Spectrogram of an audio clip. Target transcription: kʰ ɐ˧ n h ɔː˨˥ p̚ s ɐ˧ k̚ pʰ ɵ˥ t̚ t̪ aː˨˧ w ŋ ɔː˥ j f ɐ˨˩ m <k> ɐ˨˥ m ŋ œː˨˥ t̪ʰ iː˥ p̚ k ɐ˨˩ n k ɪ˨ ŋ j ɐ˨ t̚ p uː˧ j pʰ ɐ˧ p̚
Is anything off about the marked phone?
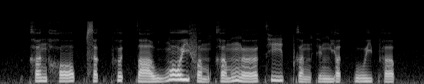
yes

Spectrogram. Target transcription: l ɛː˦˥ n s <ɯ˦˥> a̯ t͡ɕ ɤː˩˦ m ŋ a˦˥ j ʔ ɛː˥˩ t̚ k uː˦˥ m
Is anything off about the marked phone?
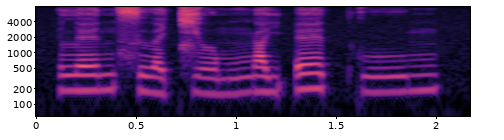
yes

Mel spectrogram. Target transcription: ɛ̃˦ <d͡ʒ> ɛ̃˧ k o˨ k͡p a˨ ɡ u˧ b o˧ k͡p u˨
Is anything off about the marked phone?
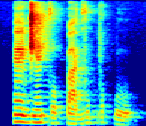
no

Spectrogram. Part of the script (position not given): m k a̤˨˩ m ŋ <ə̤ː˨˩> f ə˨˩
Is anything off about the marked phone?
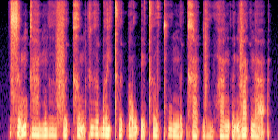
no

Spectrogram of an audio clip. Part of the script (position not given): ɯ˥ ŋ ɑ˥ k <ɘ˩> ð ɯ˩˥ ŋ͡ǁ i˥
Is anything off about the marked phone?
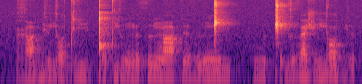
yes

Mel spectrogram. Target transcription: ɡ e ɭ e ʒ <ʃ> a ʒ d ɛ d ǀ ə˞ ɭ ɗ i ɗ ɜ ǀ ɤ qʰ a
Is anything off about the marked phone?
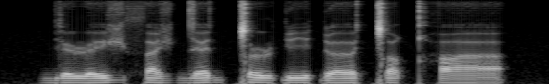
yes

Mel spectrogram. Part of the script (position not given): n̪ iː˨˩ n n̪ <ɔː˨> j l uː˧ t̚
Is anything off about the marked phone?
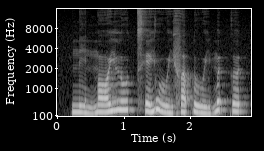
yes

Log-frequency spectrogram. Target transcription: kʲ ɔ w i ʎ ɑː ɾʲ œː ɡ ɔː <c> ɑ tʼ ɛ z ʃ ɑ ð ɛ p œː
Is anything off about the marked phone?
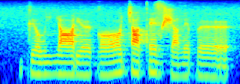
no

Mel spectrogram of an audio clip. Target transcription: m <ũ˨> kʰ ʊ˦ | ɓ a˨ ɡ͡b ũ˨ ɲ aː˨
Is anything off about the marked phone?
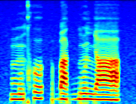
no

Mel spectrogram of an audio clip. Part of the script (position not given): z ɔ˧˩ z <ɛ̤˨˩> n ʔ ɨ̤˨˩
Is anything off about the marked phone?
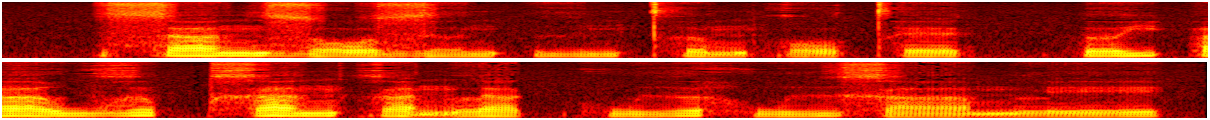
yes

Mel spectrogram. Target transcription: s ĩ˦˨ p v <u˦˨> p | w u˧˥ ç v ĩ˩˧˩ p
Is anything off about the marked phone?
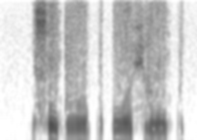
no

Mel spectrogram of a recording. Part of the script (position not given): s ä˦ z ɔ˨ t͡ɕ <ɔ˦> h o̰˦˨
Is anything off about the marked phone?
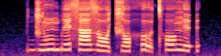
yes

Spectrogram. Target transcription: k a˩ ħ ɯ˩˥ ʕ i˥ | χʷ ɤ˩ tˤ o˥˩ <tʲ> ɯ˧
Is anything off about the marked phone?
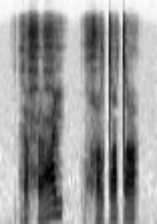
yes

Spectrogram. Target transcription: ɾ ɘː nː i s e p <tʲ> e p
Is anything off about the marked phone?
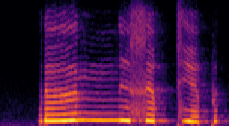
no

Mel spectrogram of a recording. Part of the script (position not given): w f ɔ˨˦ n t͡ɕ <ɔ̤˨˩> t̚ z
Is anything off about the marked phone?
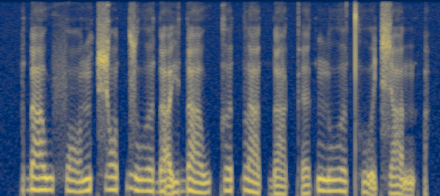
yes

